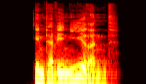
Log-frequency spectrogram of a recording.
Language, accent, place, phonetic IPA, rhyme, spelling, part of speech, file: German, Germany, Berlin, [ɪntɐveˈniːʁənt], -iːʁənt, intervenierend, verb, De-intervenierend.ogg
- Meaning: present participle of intervenieren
